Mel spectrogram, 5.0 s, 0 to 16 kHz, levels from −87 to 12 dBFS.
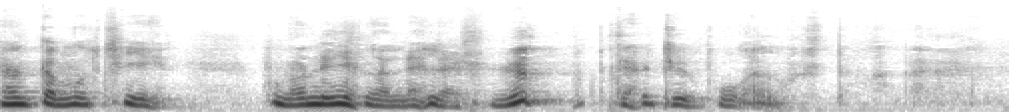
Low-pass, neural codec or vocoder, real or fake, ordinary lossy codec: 14.4 kHz; codec, 44.1 kHz, 7.8 kbps, Pupu-Codec; fake; AAC, 48 kbps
